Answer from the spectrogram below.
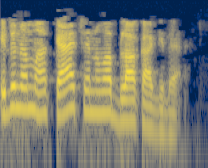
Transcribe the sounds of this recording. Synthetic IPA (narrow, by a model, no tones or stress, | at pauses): id̪unɐmːɐkaːt͡ʃenːuʋɐblaːkaːɡid̪ḛ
